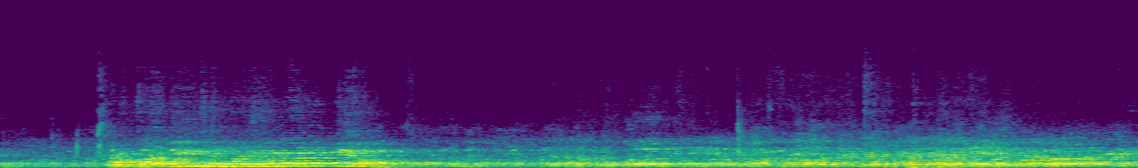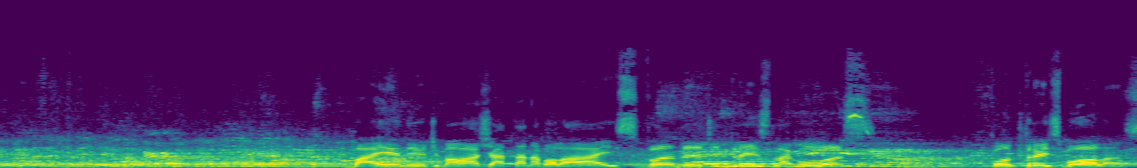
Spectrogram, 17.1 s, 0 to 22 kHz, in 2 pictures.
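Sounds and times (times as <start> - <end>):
indistinct chatter in a hall: 0.0 - 17.0.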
